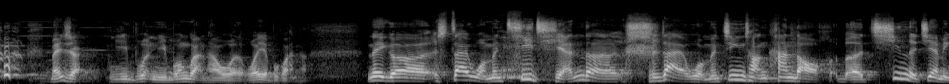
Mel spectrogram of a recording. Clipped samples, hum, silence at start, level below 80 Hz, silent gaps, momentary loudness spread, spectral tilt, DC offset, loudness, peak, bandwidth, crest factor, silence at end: under 0.1%; none; 0 s; -72 dBFS; none; 9 LU; -2 dB/octave; under 0.1%; -22 LUFS; -6 dBFS; 13 kHz; 16 dB; 0 s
